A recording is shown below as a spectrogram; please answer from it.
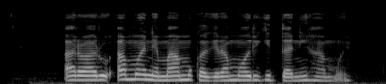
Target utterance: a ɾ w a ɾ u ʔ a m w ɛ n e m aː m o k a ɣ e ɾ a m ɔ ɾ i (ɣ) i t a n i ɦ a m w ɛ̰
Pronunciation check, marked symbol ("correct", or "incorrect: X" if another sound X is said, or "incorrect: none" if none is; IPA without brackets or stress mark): correct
